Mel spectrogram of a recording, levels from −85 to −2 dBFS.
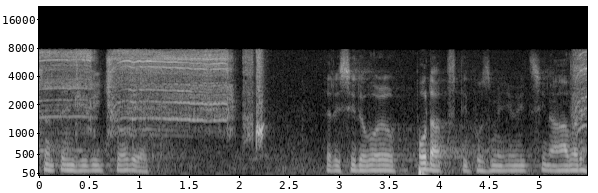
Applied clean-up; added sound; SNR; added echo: none; Camera; -1 dB; none.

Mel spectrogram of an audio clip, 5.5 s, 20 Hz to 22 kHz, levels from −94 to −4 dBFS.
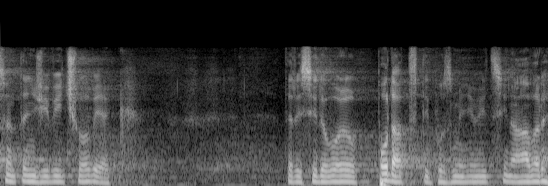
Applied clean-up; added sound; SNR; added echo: none; none; none; none.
